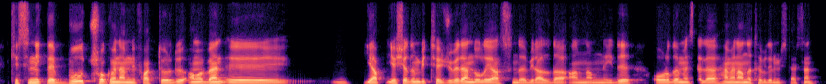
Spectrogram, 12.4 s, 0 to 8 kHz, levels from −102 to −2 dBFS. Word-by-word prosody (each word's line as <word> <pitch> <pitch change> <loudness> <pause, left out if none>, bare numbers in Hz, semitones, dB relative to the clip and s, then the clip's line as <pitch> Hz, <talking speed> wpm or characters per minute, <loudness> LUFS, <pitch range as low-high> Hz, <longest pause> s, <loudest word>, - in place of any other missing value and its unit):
Kesinlikle 125 -6 +1
bu 155 +5 +3
çok 150 0 +1
önemli 110 -4 +3
faktördü. 100 +4 0
Ama 125 0 +1
ben, 125 +1 +5
eee, 100 -3 +1 1.1
yap 110 -2 +3
yaşadığım 125 +2 0
bir 125 0 -4
tecrübeden 115 +1 +1
dolayı 110 0 +2
aslında 100 -1 -3
biraz 95 -1 -2
daha 95 -1 0
anlamlıydı. 95 +8 -4 0.3
Orada 110 +2 0
mesela 110 0 -2
hemen 115 -1 0
anlatabilirim 100 -3 -2
istersen. 120 +8 -9
110 Hz, 105 wpm, -21 LUFS, 100-120 Hz, 1.1 s, ben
